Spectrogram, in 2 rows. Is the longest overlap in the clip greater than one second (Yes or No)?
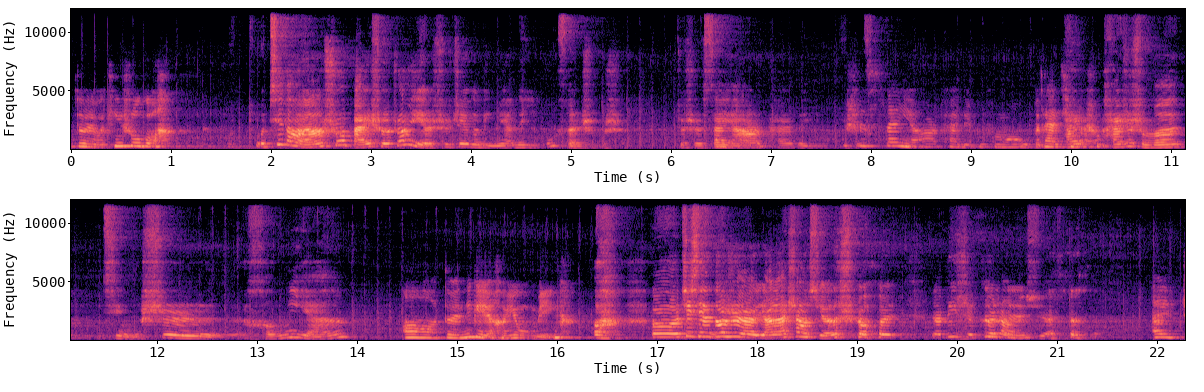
No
